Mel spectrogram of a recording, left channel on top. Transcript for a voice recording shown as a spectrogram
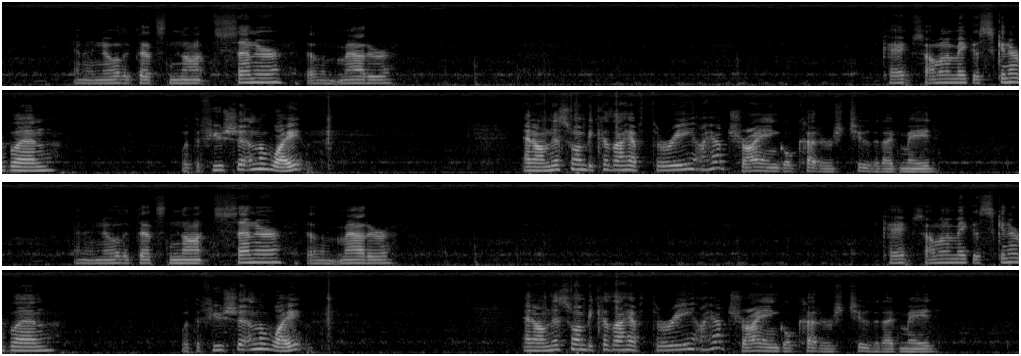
And I know that that's not center, it doesn't matter. Okay, so I'm going to make a Skinner blend with the fuchsia and the white. And on this one, because I have three, I have triangle cutters too that I've made,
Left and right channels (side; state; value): both; normal; correlation 0.79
